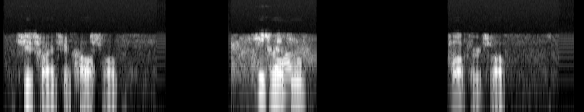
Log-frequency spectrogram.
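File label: Police Northeast District Dispatch; Raleigh; wake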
